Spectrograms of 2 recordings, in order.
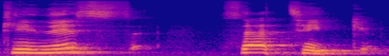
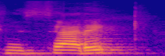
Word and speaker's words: kinesthetic: او kinesthetic ممكن اقول زي الامريكان kinesthetic، او زي البريطانيين بينطقوا التي اللي في الاخر دي بيقولوا kinesthetic. تمام.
